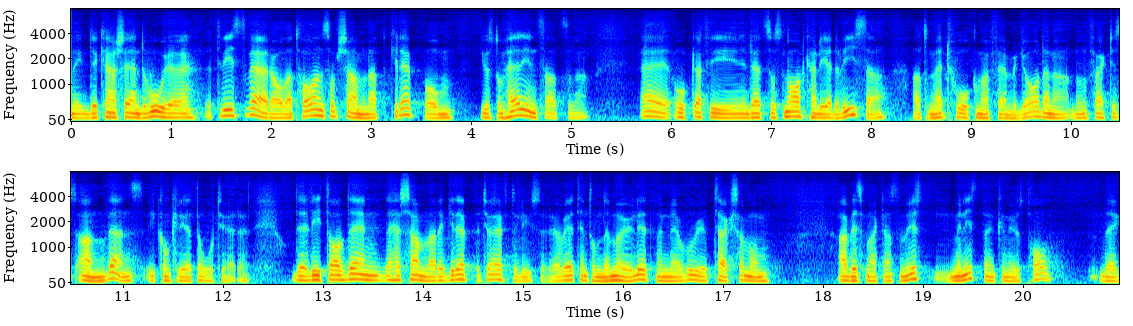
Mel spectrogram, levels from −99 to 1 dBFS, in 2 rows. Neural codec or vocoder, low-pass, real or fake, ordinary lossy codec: codec, 16 kHz, about 1 kbps, DyCAST, with the encoder's durations; none; fake; none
